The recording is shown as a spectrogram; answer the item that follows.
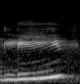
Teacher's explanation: go into the nasal cavity because the soft palate is raised the air then goes out into the oral cavity and finds the contact between the tip of the tongue and the alveolar ridge but still the air can pass out through the sides of the tongue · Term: lateral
